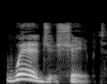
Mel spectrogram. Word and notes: wedge-shaped: British English

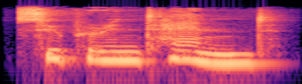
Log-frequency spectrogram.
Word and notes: superintend: British English

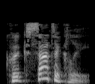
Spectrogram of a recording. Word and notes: quixotically: British English

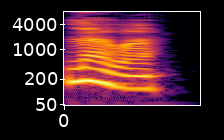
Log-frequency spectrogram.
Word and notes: lower: British English

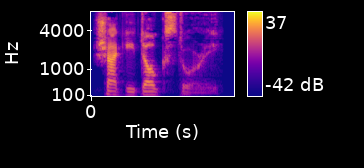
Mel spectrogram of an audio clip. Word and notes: shaggy dog story: British English

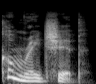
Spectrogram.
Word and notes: comradeship: British English

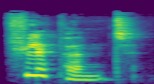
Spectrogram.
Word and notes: flippant: British English

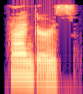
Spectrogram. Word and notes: hangers: British English

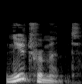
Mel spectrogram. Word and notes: nutriment: British English

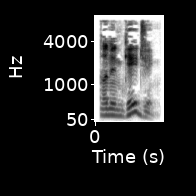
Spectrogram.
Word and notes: unengaging: British English

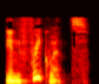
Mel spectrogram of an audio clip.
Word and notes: infrequence: British English

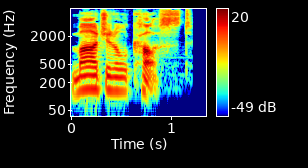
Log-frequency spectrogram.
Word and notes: marginal cost: British English

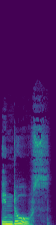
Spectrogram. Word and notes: endorse: British English

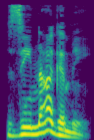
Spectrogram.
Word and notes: xenogamy: British English

